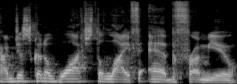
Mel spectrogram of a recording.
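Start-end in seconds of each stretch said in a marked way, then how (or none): none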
